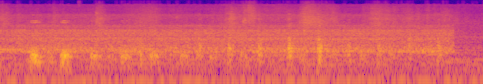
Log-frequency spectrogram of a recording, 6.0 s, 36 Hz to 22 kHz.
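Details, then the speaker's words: Early pregnancy ultrasound after a natural-cycle embryo transfer, in a patient with prior myomectomies and hysteroscopy; gestational sac seen: fast rhythmic whooshing Doppler pulses over steady hiss, around 160 a minute, a normal fetal heartbeat. "Daha doğrusu bakın şimdi şurada kalp atışını görüyoruz."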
